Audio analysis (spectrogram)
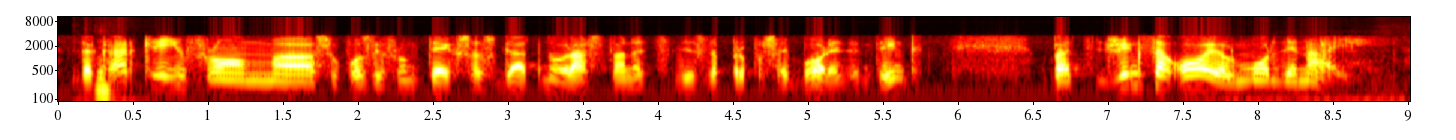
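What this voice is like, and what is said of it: Eastern European accent. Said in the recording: “what is this wonderful accent that you have? ... I'm going to guess this is European. ... Eastern European. ... Yugoslavia.”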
